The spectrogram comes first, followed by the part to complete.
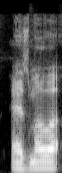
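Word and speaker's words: Asamoah: Asmoa.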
